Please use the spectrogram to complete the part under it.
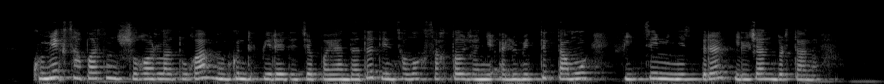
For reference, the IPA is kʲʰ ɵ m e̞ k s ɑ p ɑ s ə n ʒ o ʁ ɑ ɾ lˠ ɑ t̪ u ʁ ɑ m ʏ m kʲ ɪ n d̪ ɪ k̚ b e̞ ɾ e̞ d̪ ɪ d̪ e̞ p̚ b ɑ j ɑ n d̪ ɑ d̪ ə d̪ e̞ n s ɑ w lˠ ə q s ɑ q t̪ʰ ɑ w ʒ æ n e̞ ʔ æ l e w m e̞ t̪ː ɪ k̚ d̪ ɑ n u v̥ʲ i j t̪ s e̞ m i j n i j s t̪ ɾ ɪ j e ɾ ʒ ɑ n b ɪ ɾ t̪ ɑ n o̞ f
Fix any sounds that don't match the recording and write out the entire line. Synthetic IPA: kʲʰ ɵ m e̞ k s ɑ p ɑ s ə n ʒ o ʁ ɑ ɾ lˠ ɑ t̪ u ʁ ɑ m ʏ m kʲ ɪ n d̪ ɪ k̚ b e̞ ɾ e̞ d̪ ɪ d̪ e̞ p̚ b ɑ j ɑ n d̪ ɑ d̪ ə d̪ e̞ n s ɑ w lˠ ə q s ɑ q t̪ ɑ w ʒ æ n e̞ ʔ æ l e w m e̞ t̪ː ɪ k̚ d̪ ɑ m u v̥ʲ i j t̪ s e̞ m i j n i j s t̪ ɾ ɪ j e l ʒ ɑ n b ɪ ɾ t̪ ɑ n o̞ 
